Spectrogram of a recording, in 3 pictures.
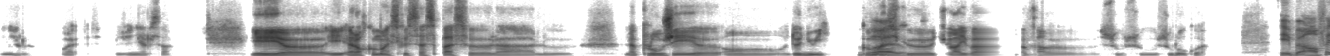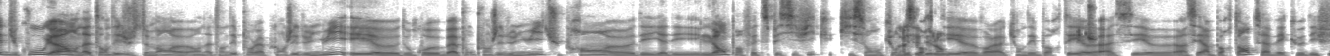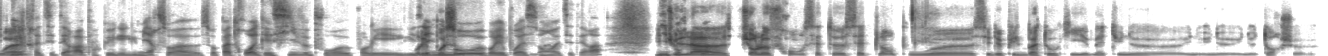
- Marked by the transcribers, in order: other background noise
- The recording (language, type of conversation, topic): French, podcast, Quand avez-vous été ému(e) par un lever ou un coucher de soleil ?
